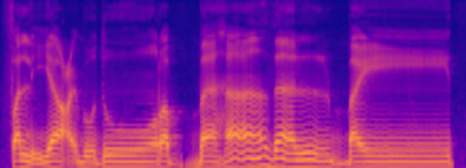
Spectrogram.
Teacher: বাইত জবরের পরে ইয়া হলে তো টান দেওয়ার কথা ছিল না, কিন্তু আমরা এখানে 1 আলিফ টেনে বলছি, কারণ এটা ওয়াকফর জায়গা, এজন্য এটাকে মাদ্দে লিন বলে।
